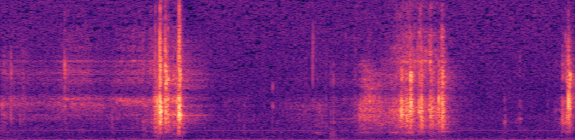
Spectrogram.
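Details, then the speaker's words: Yashica Minister-D rangefinder film camera, rewinding film with the rewind button pressed: three crisp clicks about a second apart as the film leaves the spool. This is normal and means rewinding is basically done. "That clicking sound is a sound of the film coming off of the film spool inside the camera. And what that means, you're basically done rewinding."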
